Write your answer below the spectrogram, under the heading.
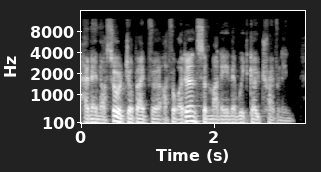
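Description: Against a quiet background, a man with a British accent speaks at a medium pitch, somewhat breathy, with ordinary pitch variation. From UK. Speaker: business coach. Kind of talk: interview. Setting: video call.

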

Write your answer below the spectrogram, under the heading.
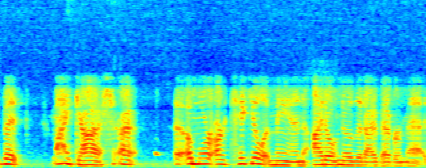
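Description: A woman speaks at a fairly slow pace with an American accent, in an ordinary speaking voice. Her pitch is medium, with ordinary pitch variation. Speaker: niece of Nancy Cruzan, hospital worker.

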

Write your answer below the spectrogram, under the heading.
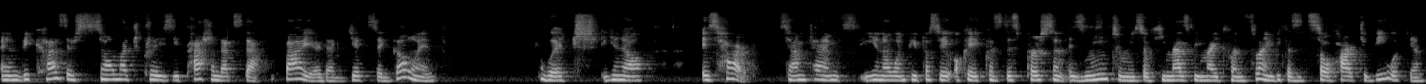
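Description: At a moderate pace, a woman talks in a plain, everyday voice at a medium pitch with ordinary pitch variation. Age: 40s. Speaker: psychic medium and life coach. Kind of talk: casual chat; sales pitch.

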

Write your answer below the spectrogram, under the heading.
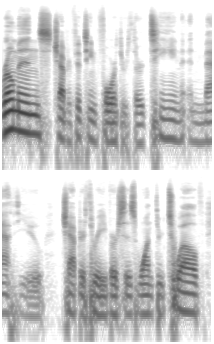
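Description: On a very clean recording with a silent background and a dry, close sound with no echo, a man with an American accent speaks very slowly in a fairly low pitch with ordinary pitch variation. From US South, Pensacola, Florida. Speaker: youth ministry director. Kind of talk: devotional reflection. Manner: casual with fillers.

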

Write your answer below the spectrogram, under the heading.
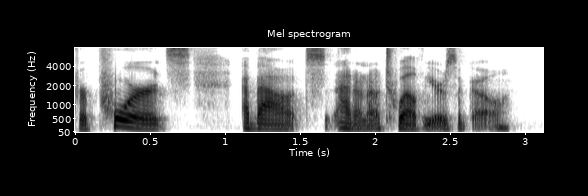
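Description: A woman with an American accent, her pitch fairly low, her pace fairly quick, in a dry, close sound with no echo. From US South, Louisiana. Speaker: CEO. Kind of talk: interview. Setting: remote call.

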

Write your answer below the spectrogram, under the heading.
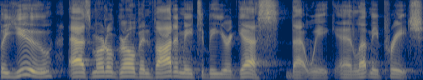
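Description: An ordinary speaking voice from a man with an American accent, fairly high in pitch with ordinary variation, at a fairly slow pace on a very clean recording with a silent background. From US Midwest, St. Louis. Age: 40s. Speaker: pastor. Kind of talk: sermon. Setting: church.

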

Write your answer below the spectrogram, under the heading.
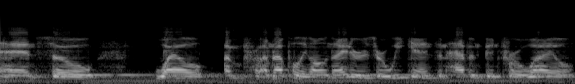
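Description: Audible room echo surrounds a speaker with an American accent talking at a moderate pace. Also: man. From US South, South Florida. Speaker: company executive. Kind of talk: interview. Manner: halting, many fillers and repetitions.

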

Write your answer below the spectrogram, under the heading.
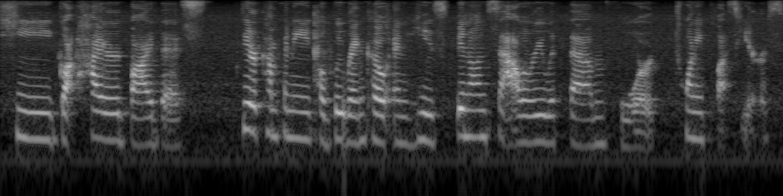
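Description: With a Canadian accent, a woman talks fairly slowly at a medium pitch in an ordinary speaking voice, on a very clean recording with a silent background. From Sarnia, Ontario, Canada. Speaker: actor and theater educator. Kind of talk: casual interview chat.

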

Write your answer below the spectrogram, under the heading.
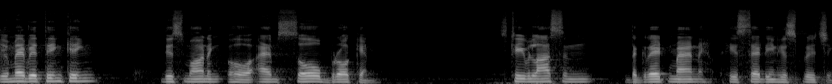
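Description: A man speaks very slowly at a medium pitch, his intonation fairly even. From India. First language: not English, an Indian language. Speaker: pastor. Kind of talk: sermon. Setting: church.

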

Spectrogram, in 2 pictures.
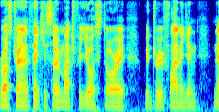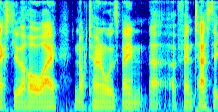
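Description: With an Australian accent, a man speaks very fast at a very deep, low pitch in a very clean recording with a silent background. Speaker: property podcast host. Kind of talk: interview. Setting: studio.

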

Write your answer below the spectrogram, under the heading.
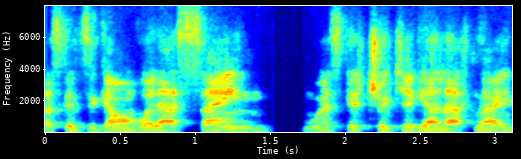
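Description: With a plain, everyday voice, a man speaks at a fairly high pitch and with fairly even intonation. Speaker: horror film fan and painter. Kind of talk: casual chat.

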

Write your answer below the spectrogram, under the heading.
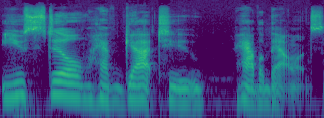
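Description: A woman with a Southern US accent, at a very slow pace. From US South. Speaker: grant professional. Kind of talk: casual interview. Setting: studio.

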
